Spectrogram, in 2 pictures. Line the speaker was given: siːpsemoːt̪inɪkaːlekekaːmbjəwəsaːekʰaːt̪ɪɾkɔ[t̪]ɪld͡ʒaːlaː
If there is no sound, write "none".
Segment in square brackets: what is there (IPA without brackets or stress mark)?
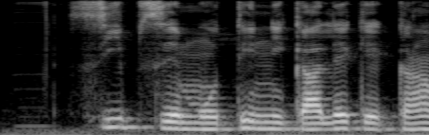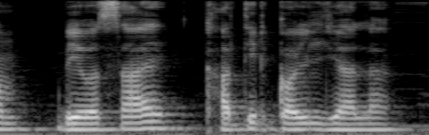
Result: none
